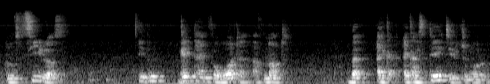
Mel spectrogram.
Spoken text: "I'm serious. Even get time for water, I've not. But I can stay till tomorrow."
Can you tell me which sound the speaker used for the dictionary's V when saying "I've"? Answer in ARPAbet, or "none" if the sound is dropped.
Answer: F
